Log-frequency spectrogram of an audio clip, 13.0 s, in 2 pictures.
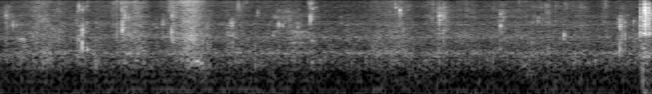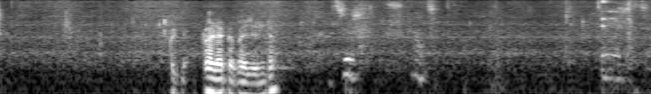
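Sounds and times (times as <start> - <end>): chewing and wet mouth clicks: 0.0 - 8.4.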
